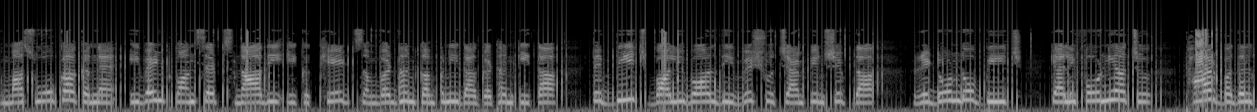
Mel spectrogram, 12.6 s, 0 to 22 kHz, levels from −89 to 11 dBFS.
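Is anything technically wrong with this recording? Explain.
Yes, several faults are present in this speech.

MP3 compression, throughout: the plainly audible swirly, watery texture on sibilants points to a likely low bitrate around 32 kbps. Starved of bits, the encoder drops the treble and lets weak frequency lines flicker between frames, smearing consonant attacks.

Buffer tearing, throughout: a rattling buzz at 21.5 Hz rides on the speech, which fits a 2048-sample buffer. The writing and reading positions have drifted and cross each period, so a small slice of every buffer carries audio about 150 ms stale, joined abruptly on both sides.

Integer overflow, at 0.67 s just before "कन्नै इवेंट कान्सेप्ट्स", 2.47–2.48 s before "दी इक खेढ संवर्धन", 6.62–6.65 s before "दी विश्व", and 11.96–12.07 s: peaks exceeding the integer limit by up to about 2 dB wrap to the opposite sign, giving sharp cracks far harsher than clipping.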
